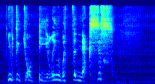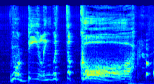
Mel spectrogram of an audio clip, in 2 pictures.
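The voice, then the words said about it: Imitates another person's voice. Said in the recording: “What is that voice? ... That was my super accurate Wade Barrett. ... you thought Wade Barrett was in the room with you”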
